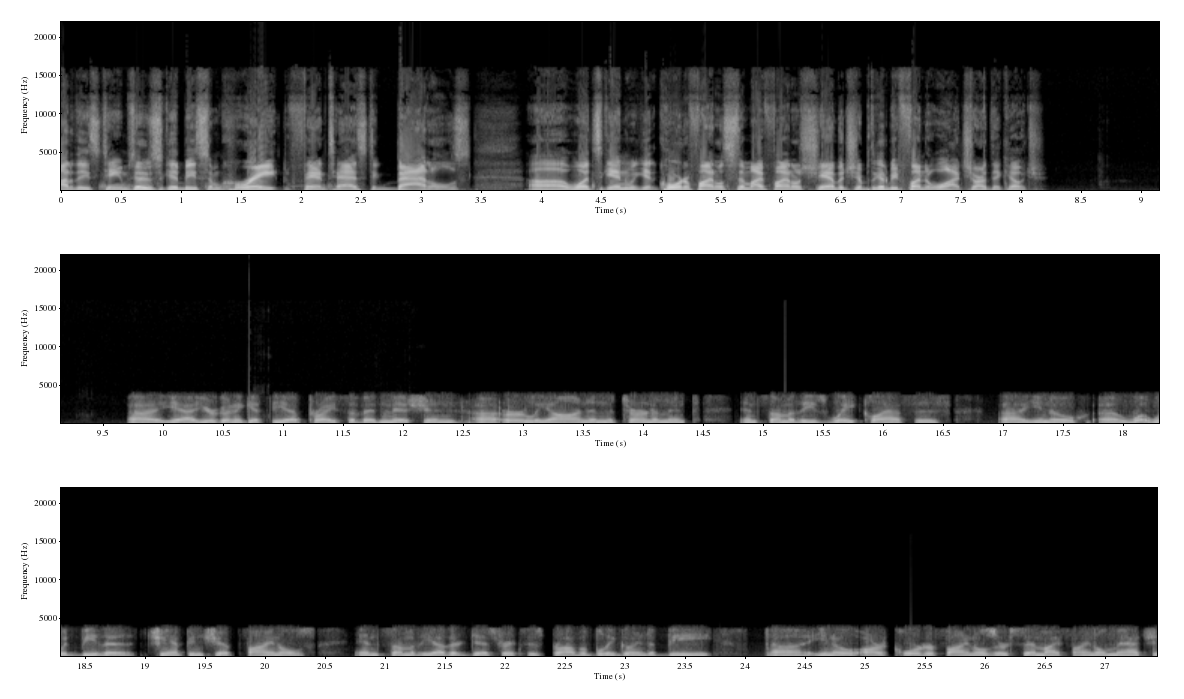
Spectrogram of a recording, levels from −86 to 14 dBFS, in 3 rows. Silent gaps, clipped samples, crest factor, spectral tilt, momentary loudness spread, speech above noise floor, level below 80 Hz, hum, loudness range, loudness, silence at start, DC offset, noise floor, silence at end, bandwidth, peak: none; under 0.1%; 18 dB; -4.5 dB/octave; 10 LU; 50 dB; -44 dBFS; none; 8 LU; -17 LUFS; 0 s; under 0.1%; -67 dBFS; 0 s; 16.5 kHz; 0 dBFS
